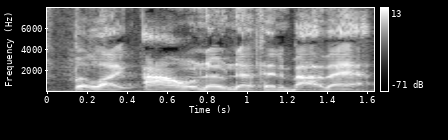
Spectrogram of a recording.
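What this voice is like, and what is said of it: Put-on American country accent. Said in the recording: “I'm going to say it in a country accent”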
